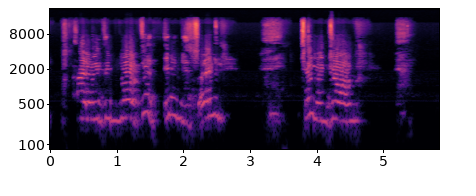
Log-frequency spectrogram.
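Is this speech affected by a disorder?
Yes: cerebral palsy; own voice needs subtitles.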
